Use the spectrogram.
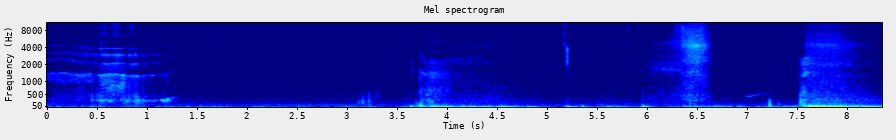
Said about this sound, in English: Here is Modelo Especial Golden Full Flavored Pilsner Style Lager with a clean, crisp finish. I will take a sip just now and then I'll explain to you my experience with this beer. Here we go. Now a regular sip without sloshing.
